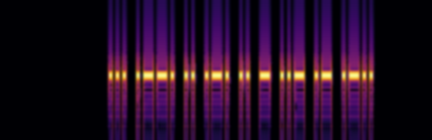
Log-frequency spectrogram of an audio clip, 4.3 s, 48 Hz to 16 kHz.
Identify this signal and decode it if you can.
Morse code, heard as a keyed tone, about 34 wpm, 700 Hz. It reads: SPIRITUAL
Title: Top 1501-1750 Words 35wpm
